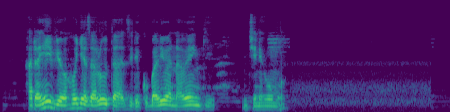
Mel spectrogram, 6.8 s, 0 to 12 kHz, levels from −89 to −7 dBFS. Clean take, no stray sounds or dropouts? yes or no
yes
